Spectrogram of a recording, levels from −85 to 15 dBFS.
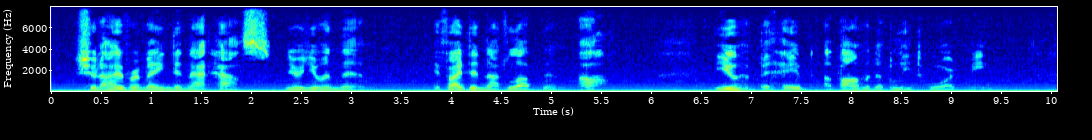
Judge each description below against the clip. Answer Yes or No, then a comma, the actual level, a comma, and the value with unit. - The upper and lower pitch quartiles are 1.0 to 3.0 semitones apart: Yes, narrow, 2.5 semitones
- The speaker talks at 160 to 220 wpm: No, average, 145 wpm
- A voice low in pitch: Yes, low, 115 Hz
